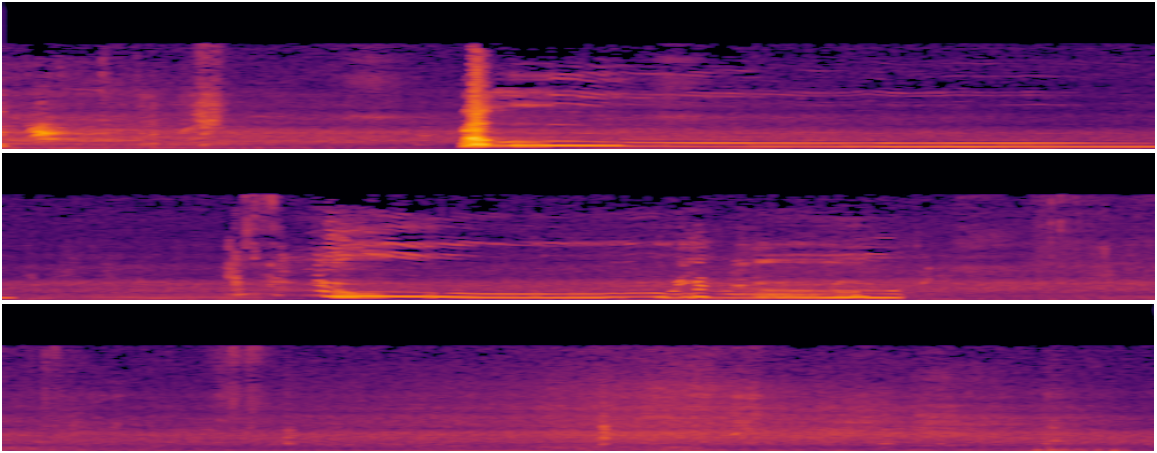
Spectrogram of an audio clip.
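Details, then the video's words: Staffordshire Bull Terrier howling along with an ambulance siren: two long, level, drawn-out howls of about three seconds each, with harmonics, then quiet background. "staffy sings along with ambulance"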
